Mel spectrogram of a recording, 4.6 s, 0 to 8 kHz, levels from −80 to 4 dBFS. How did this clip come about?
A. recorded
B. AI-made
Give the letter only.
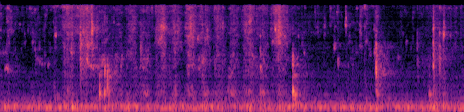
B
